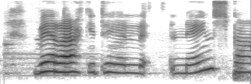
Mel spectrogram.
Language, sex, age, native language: Icelandic, female, 9, Icelandic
